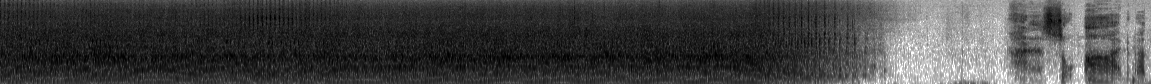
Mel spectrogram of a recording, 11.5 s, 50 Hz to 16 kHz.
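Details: Craftsman push mower, Briggs & Stratton 6.75 Quantum auto-choke engine, after winter storage: runs rough and rich as if on choke, steady thrum then sags and dies; covering primer hole to Welch plug made it run well, suspected vacuum leak, fixed by carburetor swap.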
